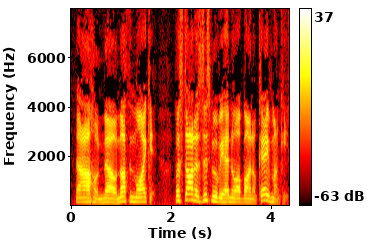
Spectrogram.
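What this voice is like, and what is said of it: Fake Australian accent. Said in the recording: “That is the most fake Australian accent I've ever heard.”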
